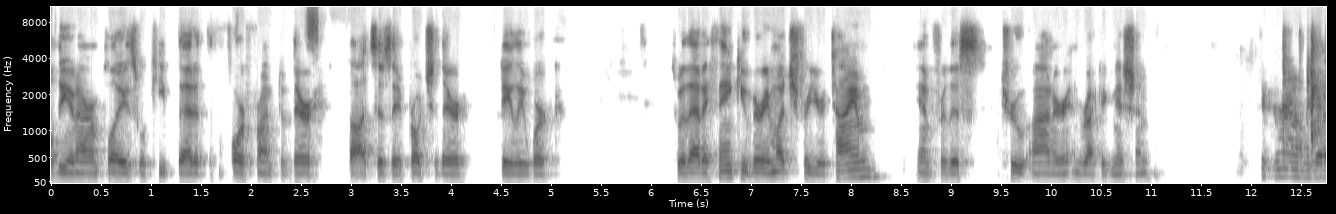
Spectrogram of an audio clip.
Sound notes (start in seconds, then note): 12.3 applause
